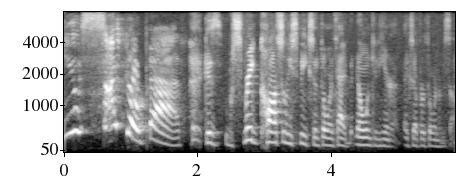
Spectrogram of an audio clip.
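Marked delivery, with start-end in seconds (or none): 0.0-1.8 high, swooping shrieked yell. Describing a game's voice actor, imitating Sprig's voice. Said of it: "That is Sprig's voice actor".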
